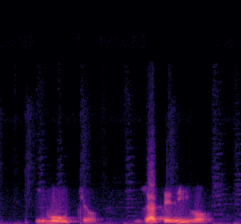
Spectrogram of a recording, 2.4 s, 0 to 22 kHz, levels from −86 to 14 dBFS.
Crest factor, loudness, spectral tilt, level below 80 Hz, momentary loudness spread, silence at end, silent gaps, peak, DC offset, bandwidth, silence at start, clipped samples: 14 dB; -22 LUFS; -6.5 dB/octave; -58 dBFS; 16 LU; 0.3 s; none; -8 dBFS; under 0.1%; 11.5 kHz; 0.35 s; under 0.1%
